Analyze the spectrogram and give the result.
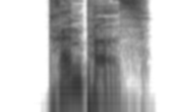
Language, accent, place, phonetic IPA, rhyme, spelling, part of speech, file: German, Germany, Berlin, [ˈtʁɛmpɐs], -ɛmpɐs, Trampers, noun, De-Trampers.ogg
- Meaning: genitive singular of Tramper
